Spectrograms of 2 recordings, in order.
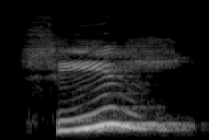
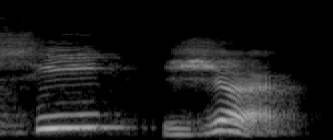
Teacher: And seize becomes seizure. So the za changes to ja.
